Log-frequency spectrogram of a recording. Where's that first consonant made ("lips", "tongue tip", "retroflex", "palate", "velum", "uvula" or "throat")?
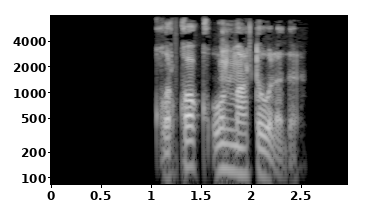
uvula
